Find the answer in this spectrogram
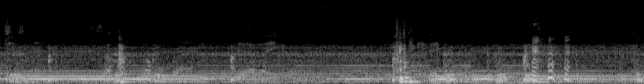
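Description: Stepper motors of a Velleman Vertex K8400 3D printer whining at steady pitches that switch and stop as the print head moves over the bed, with a sharp knock about four seconds in.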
